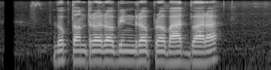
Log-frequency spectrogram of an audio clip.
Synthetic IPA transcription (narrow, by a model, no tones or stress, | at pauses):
lokt̪ʌnt̪rʌɾʌbind̪ɾʌprʌbʱad̪̚ːwaɾa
